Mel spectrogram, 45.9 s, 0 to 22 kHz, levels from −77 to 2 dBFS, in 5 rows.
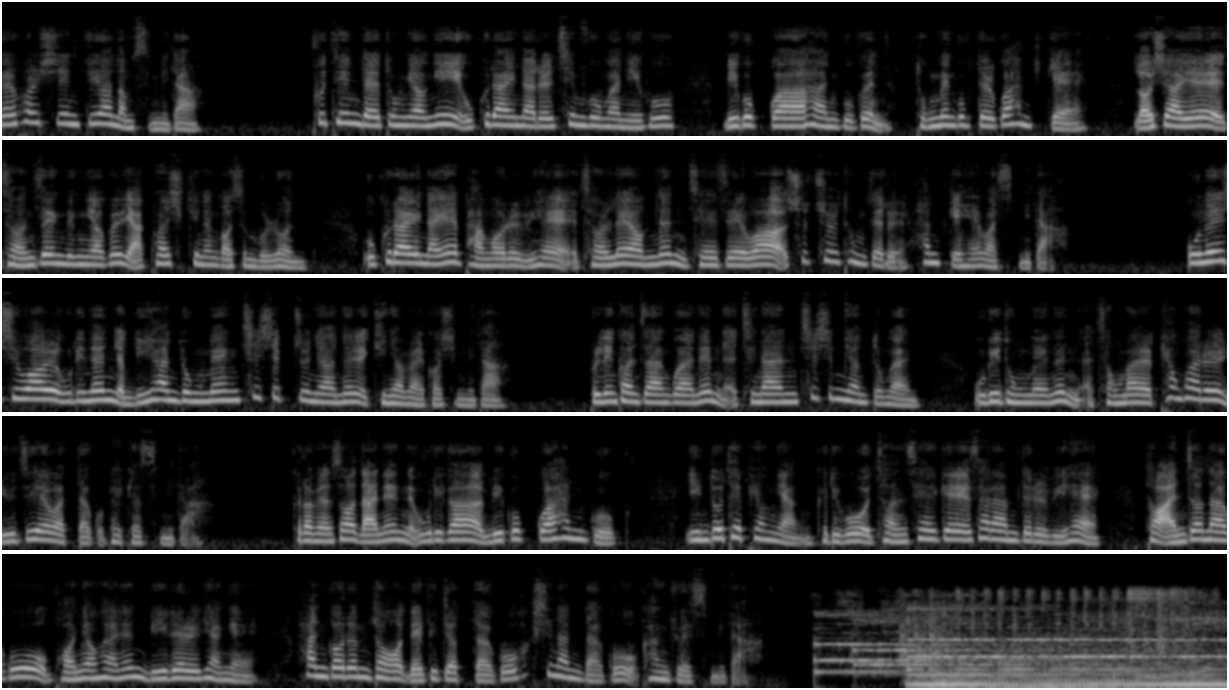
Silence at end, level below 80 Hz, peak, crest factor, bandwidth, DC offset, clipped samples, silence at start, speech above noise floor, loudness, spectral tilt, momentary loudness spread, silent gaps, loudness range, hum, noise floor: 0 s; -44 dBFS; -10 dBFS; 20 dB; 15 kHz; under 0.1%; under 0.1%; 0 s; 37 dB; -29 LUFS; -5 dB/octave; 12 LU; 42.64-42.81 s; 4 LU; none; -66 dBFS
